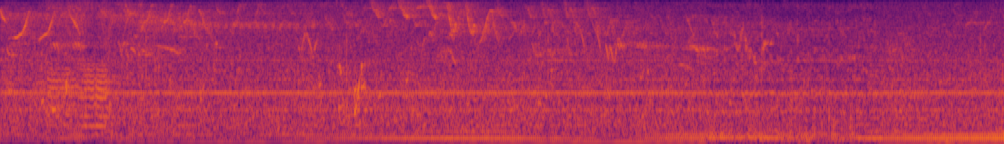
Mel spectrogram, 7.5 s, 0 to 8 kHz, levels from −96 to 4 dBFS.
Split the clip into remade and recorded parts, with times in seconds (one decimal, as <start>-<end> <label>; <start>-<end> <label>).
0.0-5.3 recorded; 5.3-6.6 remade; 6.6-7.5 recorded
